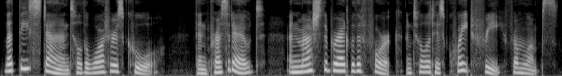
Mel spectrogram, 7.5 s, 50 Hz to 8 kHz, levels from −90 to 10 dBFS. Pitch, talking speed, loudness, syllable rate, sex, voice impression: 210 Hz, 210 wpm, -18 LUFS, 4.6 syllables/s, female, feminine, adult-like, tensed, slightly powerful, soft, raspy, intellectual, calm, friendly, reassuring, elegant, slightly lively, kind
